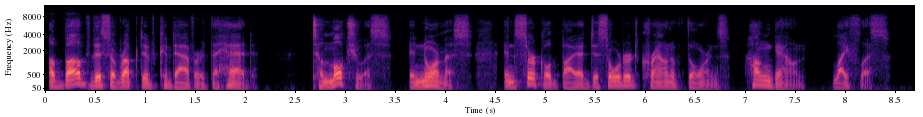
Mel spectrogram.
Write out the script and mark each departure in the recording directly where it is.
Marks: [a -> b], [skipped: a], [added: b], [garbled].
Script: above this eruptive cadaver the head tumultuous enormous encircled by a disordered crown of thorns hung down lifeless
above this eruptive cadaver the head tumultuous enormous encircled by a disordered crown of thorns hung down lifeless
